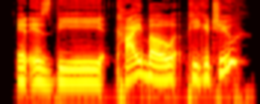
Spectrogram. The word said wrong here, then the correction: Kibo: I think I was saying it wrong. I think somebody said it's Kibo because the I is the E. Where's Andrew? – It's Kibo.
